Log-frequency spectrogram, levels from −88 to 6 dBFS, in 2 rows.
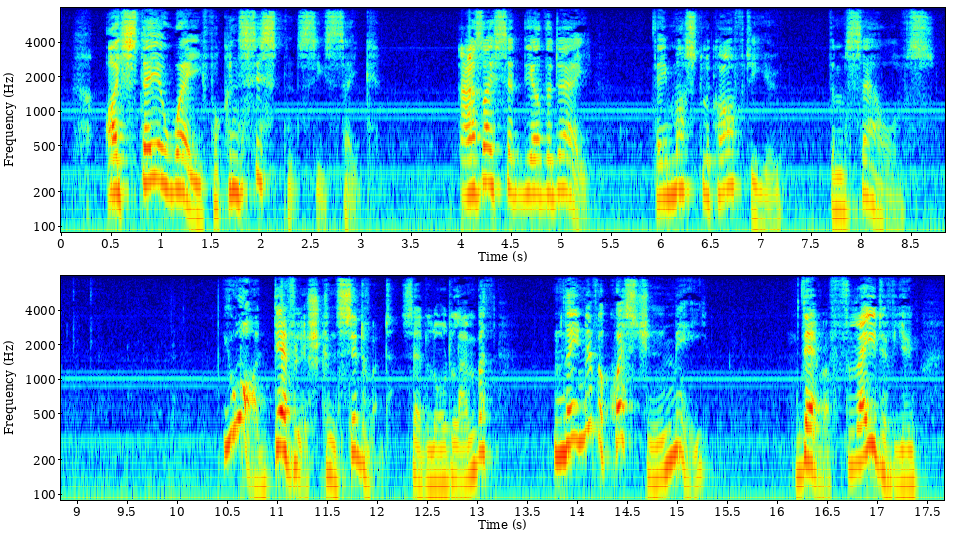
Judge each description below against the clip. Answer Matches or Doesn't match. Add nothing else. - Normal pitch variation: Doesn't match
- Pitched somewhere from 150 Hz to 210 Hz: Matches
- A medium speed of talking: Doesn't match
